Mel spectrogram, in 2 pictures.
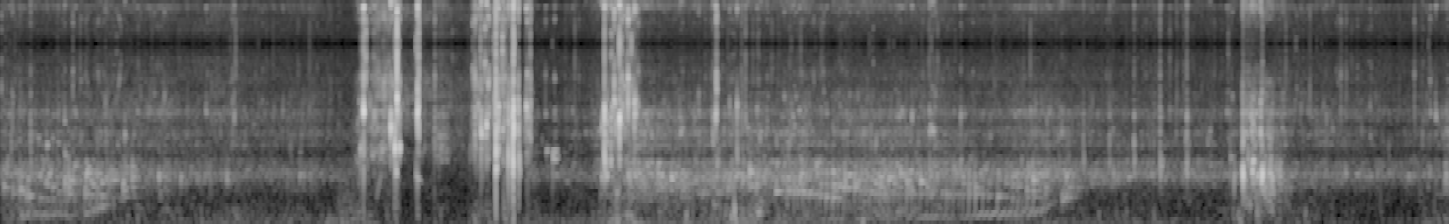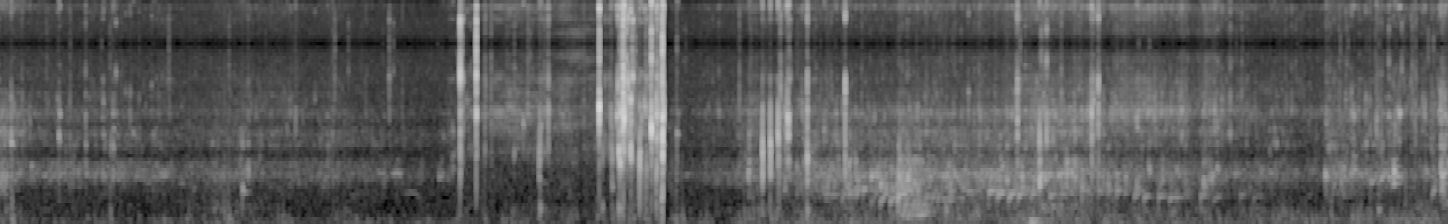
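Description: Muffled underwater sound through a camera's waterproof housing: gurgling, bubbling water with sharp knocks now and then, several clustered about four to six seconds in and again about twenty seconds in.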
